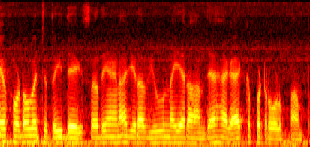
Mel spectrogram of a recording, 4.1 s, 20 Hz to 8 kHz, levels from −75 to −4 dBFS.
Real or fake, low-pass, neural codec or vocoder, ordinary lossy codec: real; none; none; none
